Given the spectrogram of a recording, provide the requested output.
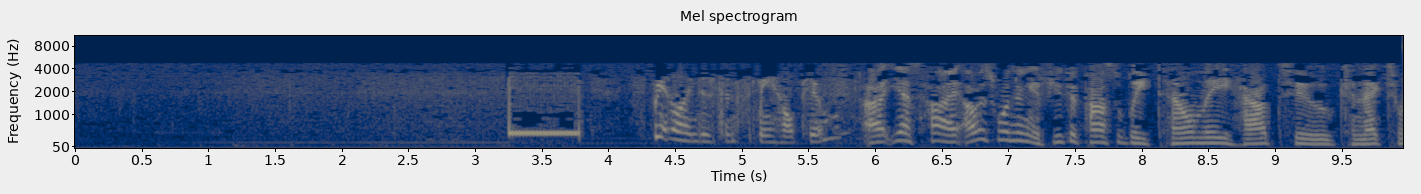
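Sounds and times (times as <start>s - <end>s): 
open telephone line hum: 1.9s - 5.7s
speech: 4.5s - 9.9s.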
